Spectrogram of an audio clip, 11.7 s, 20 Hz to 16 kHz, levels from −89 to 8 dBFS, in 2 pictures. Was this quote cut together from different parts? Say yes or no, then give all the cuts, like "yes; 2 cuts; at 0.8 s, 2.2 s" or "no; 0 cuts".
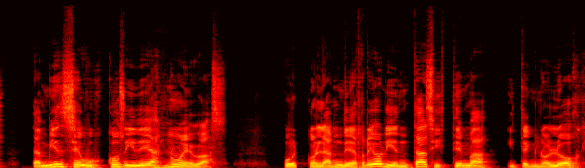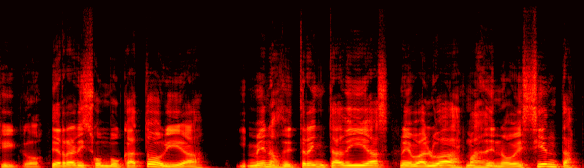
yes; 9 cuts; at 1.2 s, 3.0 s, 3.3 s, 4.3 s, 5.0 s, 6.4 s, 6.8 s, 8.3 s, 9.9 s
